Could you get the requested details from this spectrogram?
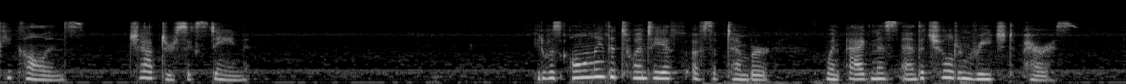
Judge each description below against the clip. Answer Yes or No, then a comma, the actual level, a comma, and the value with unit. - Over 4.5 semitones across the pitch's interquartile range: No, average, 4.2 semitones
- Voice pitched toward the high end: Yes, very high, 260 Hz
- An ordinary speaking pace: No, slow, 100 wpm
